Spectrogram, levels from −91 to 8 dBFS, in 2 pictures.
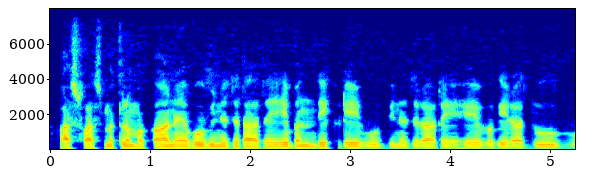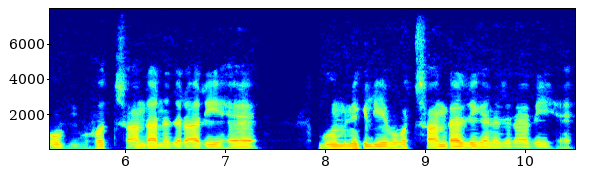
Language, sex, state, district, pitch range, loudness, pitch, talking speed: Rajasthani, male, Rajasthan, Churu, 105-110 Hz, -21 LUFS, 110 Hz, 210 wpm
